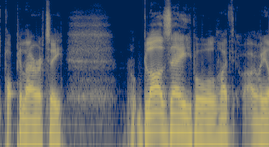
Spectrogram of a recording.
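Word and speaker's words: Blaseball: Blas ball. I I mean I've always pronounced it as Blaze Ball because it's basically a riff off the name Baseball.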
